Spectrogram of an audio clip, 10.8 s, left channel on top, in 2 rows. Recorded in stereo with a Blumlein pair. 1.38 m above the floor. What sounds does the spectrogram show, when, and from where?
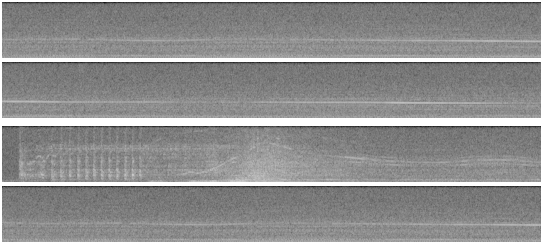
Only background noise.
